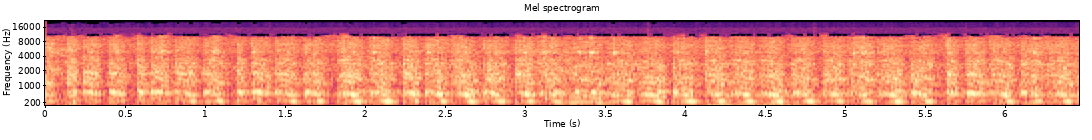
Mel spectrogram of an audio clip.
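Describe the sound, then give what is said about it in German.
A DeLorean car arriving after time travel, as a film sound effect: a loud, steady mechanical hum that pulses in a fast, even rhythm throughout, heard alone without talk. “Da kommt der DeLorean an. Richtig. Bei der Reise immer. Beim Ankommen hört er sich so an.”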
